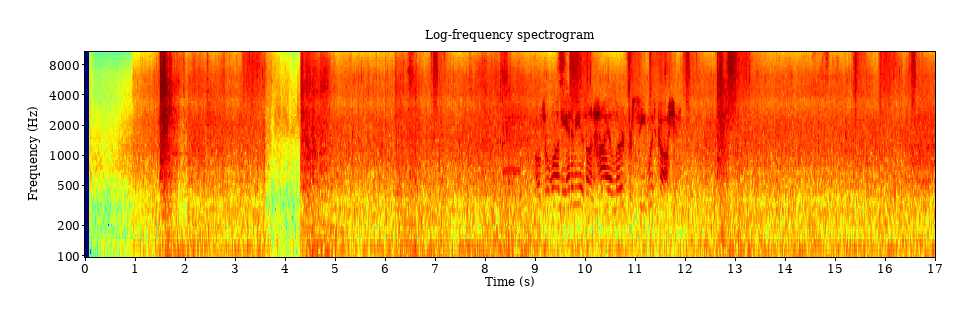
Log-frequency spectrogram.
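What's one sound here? Tyres rumble and crunch over dirt and gravel.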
